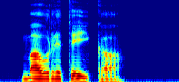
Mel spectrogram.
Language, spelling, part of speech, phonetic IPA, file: Polish, Maurytyjka, noun, [ˌmawrɨˈtɨjka], Pl-Maurytyjka.ogg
